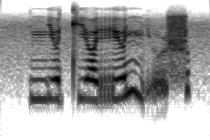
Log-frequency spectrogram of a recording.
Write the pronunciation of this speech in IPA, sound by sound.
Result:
nʲ o tʲ ɔ rʲ ʊ nʲ ṵ ʂ

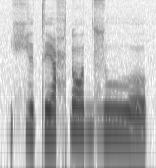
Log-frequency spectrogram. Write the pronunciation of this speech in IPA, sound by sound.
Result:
ç ɘ t e ħ ɗ ɔ d͡z u o̯

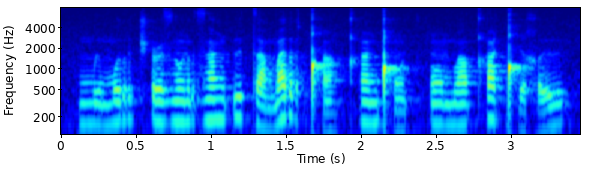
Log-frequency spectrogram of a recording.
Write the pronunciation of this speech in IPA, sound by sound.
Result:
m ɨ˨ m o˧ r t͡ʃʼ ə˞˧ z õ˧ r z ã˦ ŋ ʔ ɨ˦ t a˨ m a˦ r ǃʼ ã˨ ʁ qʰ ĩ˧ ǃʼ õ˨ t͡sʼ õ˧ b ã˧ qʰ ɨ˦ ǃʰ i˨ χ ɨ˦

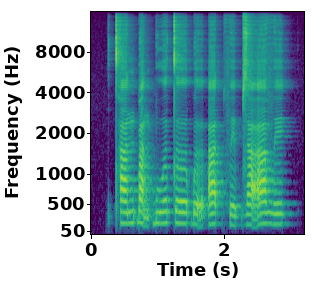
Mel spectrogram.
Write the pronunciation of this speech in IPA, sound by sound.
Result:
t̪ʰ a˨˦ n ɓ a̰˧˨ n ɓ u˨˦ ə̯ t̪ əː˧ ɓ ə̰ː˧˨ ʔ a˦˥ t̚ f e˨˩ p̚ z a̰ː˧˥ v e˦˥ k̚

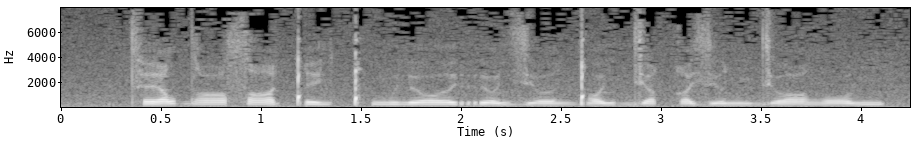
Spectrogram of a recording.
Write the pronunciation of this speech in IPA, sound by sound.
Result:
tʰ ɛ lʲ dˤ œ ə̯ sˤ ɛ ǃ e lʲ ǃʰ u lʲ ɔ ə̯ rʲ ɔ lʲ zʲ ɔ ə̯ ŋ͡ǃ ɒ lʲ dʲ ə q ə zʲ ɔ ɲ dʲ ɔ ə̯ ðˤ u ɲ

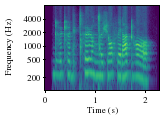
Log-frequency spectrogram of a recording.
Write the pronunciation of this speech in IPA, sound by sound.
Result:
ɖʱ ə˞ ʈʰ ə˞ d ɛ ǀʰ ə˞ ɭ ɔ ŋ͡ǀ ə˞ ʃ ɔ f ɛ ɾ ɑ ɖʱ ɔ

